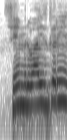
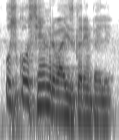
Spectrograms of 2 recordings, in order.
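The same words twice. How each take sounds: First: same revise करें repeated higher, with weight on same; teacher stresses same so students revise the same old practice; emphatic repeat. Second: Said in the usual way. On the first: Shown as a demonstration. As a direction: hammer home same revise करें, raised and insistent.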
